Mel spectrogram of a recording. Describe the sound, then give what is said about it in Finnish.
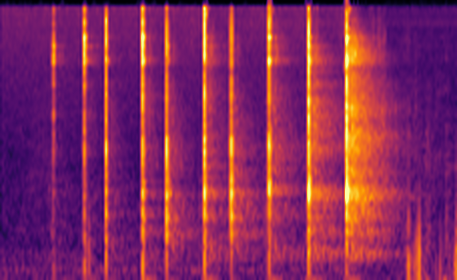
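A hammer drives horseshoe nails into the hoof of a harness-racing gelding. Many sharp, ringing metallic taps come in a fairly even rhythm, some closer together, and each decays quickly. No voices are heard. “Vauhtiteppo ei ole moksiskaan tämä Ruuna tässä, mutta mua kyllä hirvittää, että eikö toi ota kipeää, kun tuollaisen muutaman sentin naulan takoo tuonne rustoon”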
